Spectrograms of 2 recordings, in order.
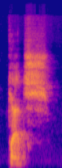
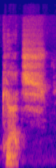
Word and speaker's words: catch: the name of the promotion how do you pronounce it Ricks e catch like catch c-a-t-c-h okay because I wasn't uh thought before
